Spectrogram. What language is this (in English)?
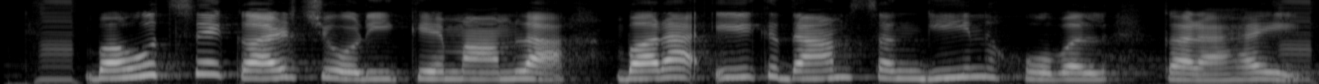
Magahi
